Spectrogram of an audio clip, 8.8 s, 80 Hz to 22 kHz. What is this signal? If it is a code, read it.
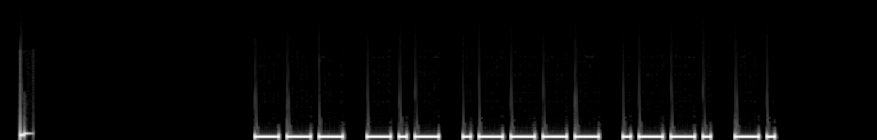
Morse code, heard as a keyed tone, about 15 wpm, 700 Hz. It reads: OK1PN
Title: DXCC-100 Call Signs - 5 Characters - 15wpm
